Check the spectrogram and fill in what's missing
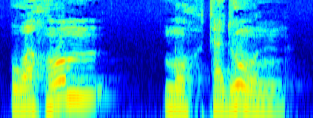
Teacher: اگر میم ساکن در آخر کلمه قرار بگیره و بعد از اون میم متحرک دیگری باشد، اینجا ادغام انجام میشه که ادغامش هم از نوع ادغام متماثلین یا مثلین هست و با غنه همراهه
